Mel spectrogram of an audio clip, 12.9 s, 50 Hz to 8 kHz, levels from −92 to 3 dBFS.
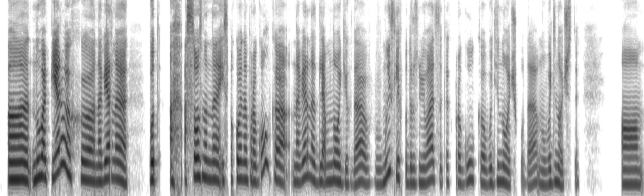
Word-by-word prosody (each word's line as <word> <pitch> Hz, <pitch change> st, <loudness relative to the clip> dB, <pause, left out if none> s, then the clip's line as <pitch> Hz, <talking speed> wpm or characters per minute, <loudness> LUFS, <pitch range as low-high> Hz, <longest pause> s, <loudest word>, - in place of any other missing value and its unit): А, 225 Hz, -1 st, +7 dB
ну, 230 Hz, +5 st, +3 dB
во-первых, 270 Hz, -, +4 dB
э, 220 Hz, -2 st, +3 dB
наверное, 220 Hz, -1 st, +3 dB, 0.4 s
вот, 225 Hz, +1 st, +4 dB, 0.2 s
а, -, -, +2 dB, 0.2 s
осознанная 245 Hz, -4 st, +2 dB
и 210 Hz, -, -4 dB
спокойная 225 Hz, 0 st, -1 dB
прогулка, 210 Hz, -, -2 dB
э, -, -, -30 dB
наверно, 225 Hz, +4 st, -2 dB
для 195 Hz, 0 st, -2 dB
многих, 200 Hz, -4 st, -4 dB
да, 180 Hz, +2 st, -3 dB
в 180 Hz, +1 st, -15 dB, 0.2 s
в 170 Hz, -, -12 dB
мыслях 245 Hz, -, -4 dB
подразумевается 185 Hz, +2 st, -6 dB
как 190 Hz, +1 st, -14 dB
прогулка 190 Hz, +1 st, -8 dB
в 170 Hz, -, -14 dB
одиночку, 185 Hz, -2 st, -8 dB
да, 165 Hz, +5 st, -9 dB
ну, 165 Hz, -3 st, -11 dB
в 165 Hz, -, -13 dB
одиночестве. 180 Hz, -3 st, -8 dB, 0.8 s
Ам. 170 Hz, 0 st, -3 dB
205 Hz, 135 wpm, -19 LUFS, 180-225 Hz, 0.8 s, А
